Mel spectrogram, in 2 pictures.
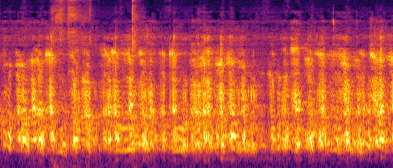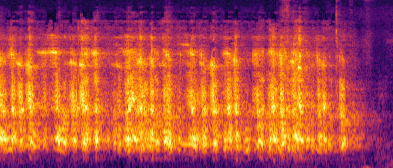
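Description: Wood frogs give a steady chorus of rapid, hoarse clucks, like distant quacking ducks.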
